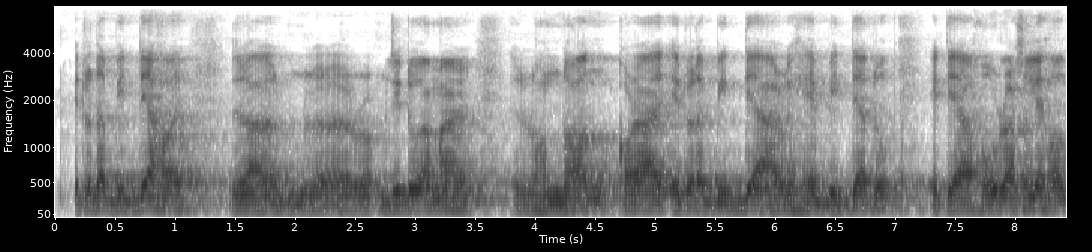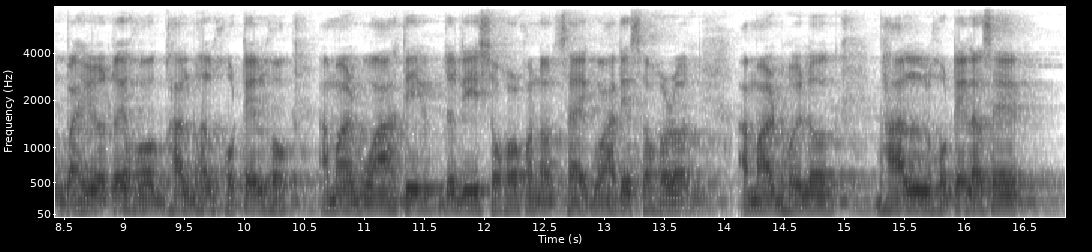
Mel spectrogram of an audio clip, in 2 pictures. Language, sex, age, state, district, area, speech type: Assamese, male, 30-45, Assam, Chirang, urban, spontaneous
